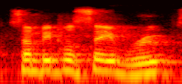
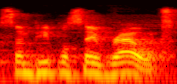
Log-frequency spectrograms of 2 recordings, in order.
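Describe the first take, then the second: First: "root" with a long oo; "root" with the oo vowel; pronunciation of root. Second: "route" with an ow vowel; "route" pronounced like rout; pronunciation of route. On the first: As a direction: say "root" to rhyme with boot. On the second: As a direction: say "route" to rhyme with shout. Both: Shown as a demonstration. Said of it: "It's like how some people".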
